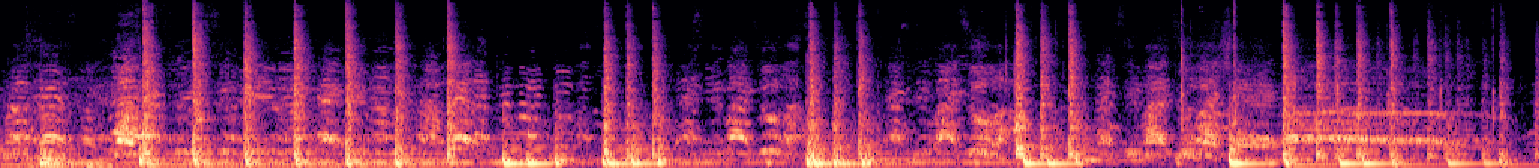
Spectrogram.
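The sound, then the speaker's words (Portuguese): A loud crowd of football fans chants and cheers in rhythmic unison after their team scores a goal that secures qualification for the next round of the Supercopa de Diadema, with sharp percussive beats, likely drums or claps, punctuating the chant steadily throughout. “O time ainda fez mais um gol e sacramentou a classificação para a próxima fase da Supercopa de Diadema, dando o melhor presente que essa torcida apaixonada poderia pedir.”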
